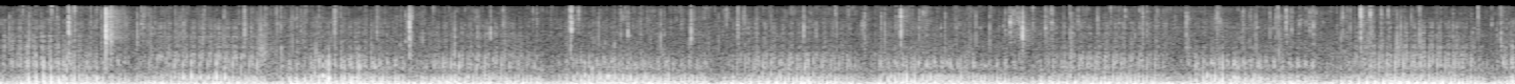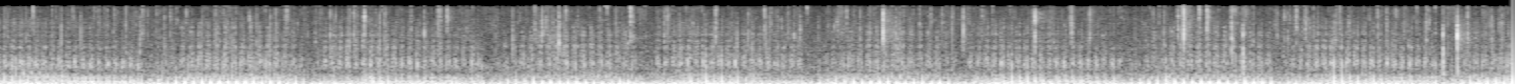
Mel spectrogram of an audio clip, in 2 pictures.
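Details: Domestic cat purring steadily, a low continuous rumble that swells and dips with each breath about every second and a half, over the sharp pops and crackles of a fireplace.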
